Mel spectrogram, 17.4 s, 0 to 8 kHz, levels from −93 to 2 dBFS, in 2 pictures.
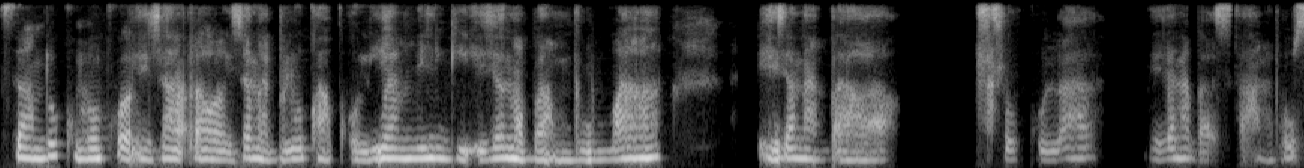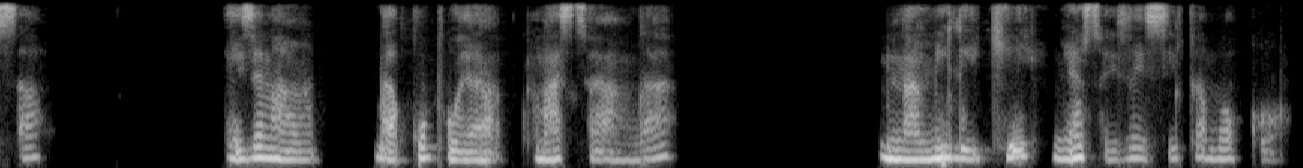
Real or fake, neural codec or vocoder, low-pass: fake; codec, 24 kHz, 1.5 kbps, HILCodec; 7.2 kHz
